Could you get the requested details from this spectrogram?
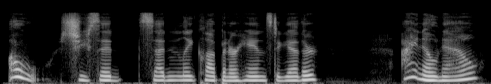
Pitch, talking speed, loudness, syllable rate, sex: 205 Hz, 135 wpm, -19 LUFS, 4.4 syllables/s, female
